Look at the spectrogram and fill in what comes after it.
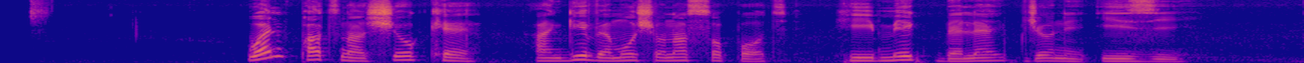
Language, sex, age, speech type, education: Nigerian Pidgin, male, 15-29, spontaneous, tertiary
